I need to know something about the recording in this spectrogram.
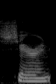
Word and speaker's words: Charon: And Sharon, I think it's Sharon. It's spelled Charon.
